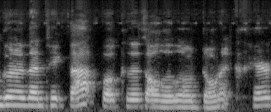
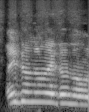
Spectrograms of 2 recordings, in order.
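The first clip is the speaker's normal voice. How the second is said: higher, louder, I don't know twice; exasperated; 7 semitones higher, 6 dB louder, faster than usual. Real, not acted. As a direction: throw up your hands, flustered. Undecided, repeating it.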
